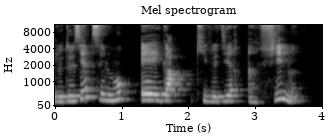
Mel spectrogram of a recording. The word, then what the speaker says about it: eiga: On est censé le prononcer comme ça et non pas sensei. Donc sensei. Et le deuxième, c'est le mot eiga qui veut dire un film.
